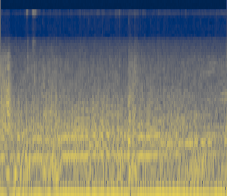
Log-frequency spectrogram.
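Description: Beater car's engine running with a steady droning note, heard from inside the cabin while driving.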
